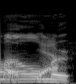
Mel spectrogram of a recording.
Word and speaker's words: Malmö: Malmö. How do you say it? How do you say it? – Malmö. – Malmö. – Yes, that's good. – Malmö. – Yeah, in my dialect.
